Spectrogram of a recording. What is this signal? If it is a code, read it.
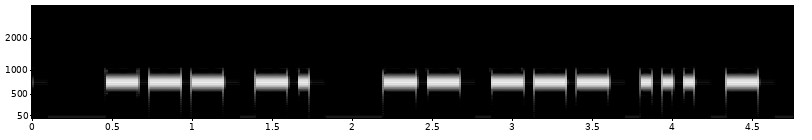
Morse code, heard as a keyed tone, about 18 wpm, 750 Hz. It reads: ON MOST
